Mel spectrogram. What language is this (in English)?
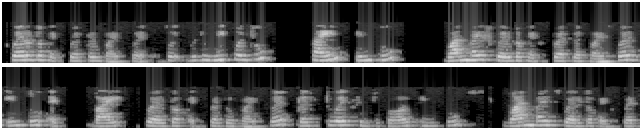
Kannada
